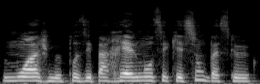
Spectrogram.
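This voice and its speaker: A woman's voice: low voice, steady tone, a little fast, a little mellow, no room sound. A woman who grew up in Congo, co-founder of a brand, answering interview questions in a reflective, earnest way. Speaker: co-founder of a natural products brand.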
